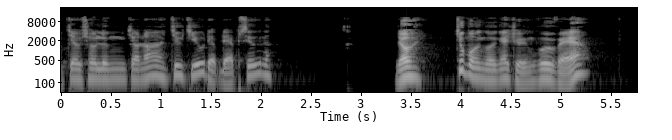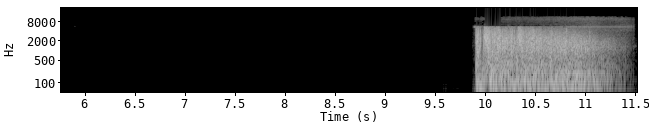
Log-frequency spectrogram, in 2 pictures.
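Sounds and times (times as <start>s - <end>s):
speech: 0.0s - 2.2s, 3.3s - 5.4s
loud explosive blast of a giant fist smashing into a barrier of light: 9.9s - 11.5s.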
